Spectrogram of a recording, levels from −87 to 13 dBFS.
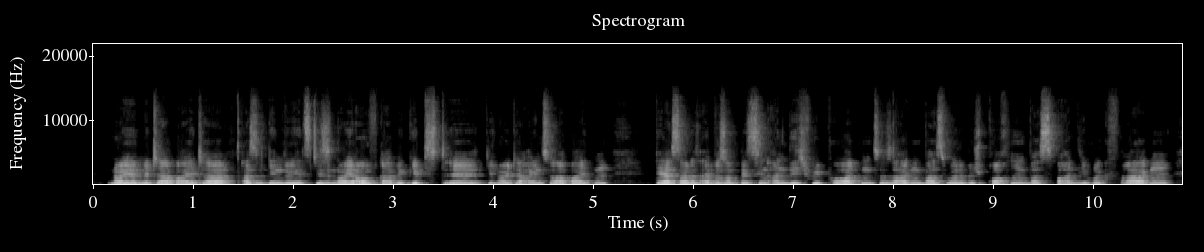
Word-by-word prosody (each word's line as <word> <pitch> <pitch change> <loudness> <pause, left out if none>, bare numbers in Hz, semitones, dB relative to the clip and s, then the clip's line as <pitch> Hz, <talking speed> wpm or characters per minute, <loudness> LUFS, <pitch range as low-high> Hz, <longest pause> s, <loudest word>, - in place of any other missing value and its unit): neue 140 +1 +4
Mitarbeiter, 145 0 +3
also, 135 +4 -1
dem 145 +1 0
du 135 - +1
jetzt 140 0 0
diese 130 -2 0
neue 140 +1 +4
Aufgabe 135 0 +1
gibst, 165 +5 -2
äh, 150 -1 0
die - - -6
Leute 145 +2 -2
einzuarbeiten, 145 +1 -2 0.5
der 140 +1 +6
soll 145 -1 +3
das 135 0 0
einfach 140 0 0
so 140 -1 -1
'n 125 -1 -5
bisschen 145 0 -3
an 140 0 -1
dich 145 0 -1
reporten, 150 +3 0
zu 145 -2 -4
sagen: 140 -1 -1
„Was 140 +1 0
wurde 140 -1 0
besprochen? 140 +1 -3
Was 130 0 -4
waren 135 -2 -3
die 130 - -5
Rückfragen? 150 +1 -1
140 Hz, 180 wpm, -22 LUFS, 135-150 Hz, 0.5 s, der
